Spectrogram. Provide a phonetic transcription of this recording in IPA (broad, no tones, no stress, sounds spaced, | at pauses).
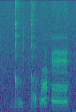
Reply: ɡ͡ǃ ĩ v ɡ͡ǃ ə b ɑ̃ ʔ æ̃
